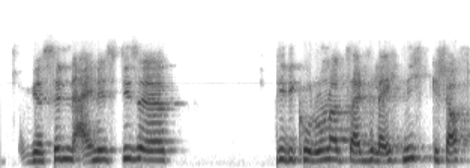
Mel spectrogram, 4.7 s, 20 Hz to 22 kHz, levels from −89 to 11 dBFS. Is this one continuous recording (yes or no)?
no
